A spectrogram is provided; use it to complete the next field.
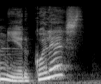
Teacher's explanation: Si os fijáis, su sílaba tónica es la antepenúltima. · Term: palabra esdrújula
